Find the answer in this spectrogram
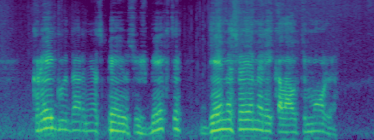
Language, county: Lithuanian, Kaunas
